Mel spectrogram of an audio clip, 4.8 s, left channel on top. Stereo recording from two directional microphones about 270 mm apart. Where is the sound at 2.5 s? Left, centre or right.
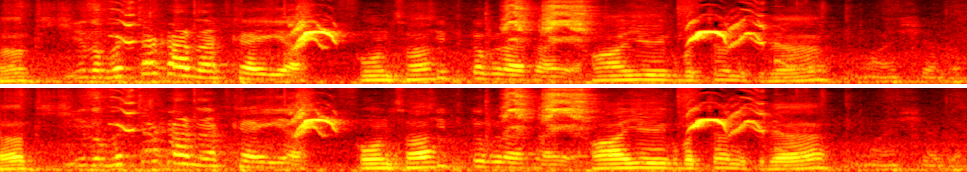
Left.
